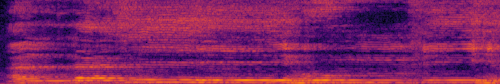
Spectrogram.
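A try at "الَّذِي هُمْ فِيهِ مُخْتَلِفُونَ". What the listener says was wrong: Zinya kepanjangan. Jadi setiap huruf yang enggak ada padnya jangan dipanjangkan atau diberi jeda berhentinya terlalu lama. Allazi hum fihi mukhtalifun.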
